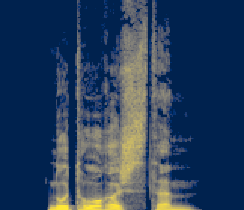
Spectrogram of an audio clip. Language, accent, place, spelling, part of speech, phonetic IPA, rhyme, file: German, Germany, Berlin, notorischstem, adjective, [noˈtoːʁɪʃstəm], -oːʁɪʃstəm, De-notorischstem.ogg
- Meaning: strong dative masculine/neuter singular superlative degree of notorisch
